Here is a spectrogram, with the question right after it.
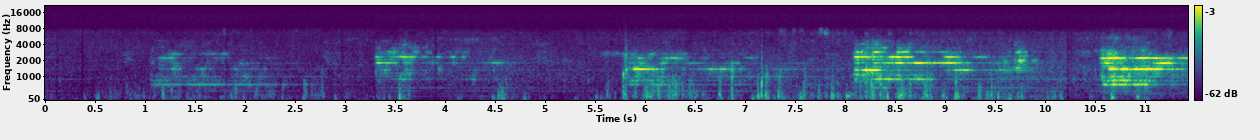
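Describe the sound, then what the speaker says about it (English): The Old City Hall clock tower rings a series of chimes at roughly even intervals, each tone ringing on and fading, heard at a distance over low outdoor city ambience. "This building has been chiming since the beginning of its time"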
